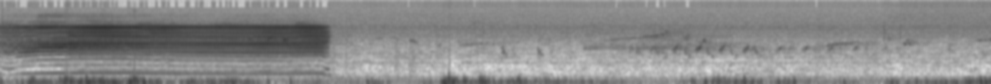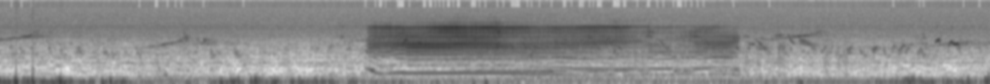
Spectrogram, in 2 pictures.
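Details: Buffalo calf said to be too hot, giving two long, strained bawling calls, rich in harmonics and wavering at the end, each about three seconds, at the start and again near thirteen seconds; low rumbling background and faint bird chirps.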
